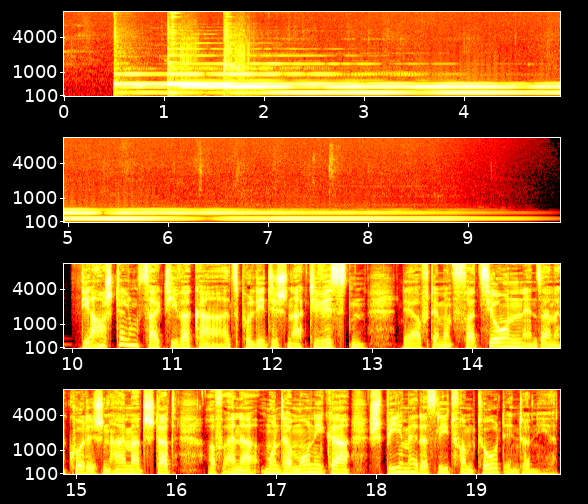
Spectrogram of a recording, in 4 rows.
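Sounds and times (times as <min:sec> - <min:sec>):
metal bell struck with deep ringing tone: 0:00.5 - 0:08.2
speech: 0:10.1 - 0:19.8.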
